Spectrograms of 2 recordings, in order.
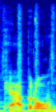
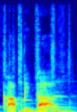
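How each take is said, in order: First: The two a-vowels sound different. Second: Both a-vowels are an open 'ah'. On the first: "In English, capital. ... the two A's in that word make different sounds in English" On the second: "In Spanish, capital. ... in Spanish, they're both going to say ah"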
